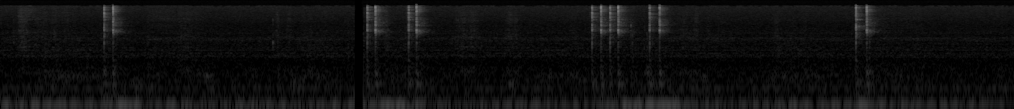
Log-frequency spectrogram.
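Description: Faint clicks of a computer mouse: a few scattered single clicks, with a quick run of three or four about six seconds in.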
